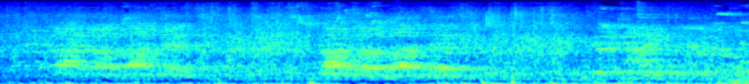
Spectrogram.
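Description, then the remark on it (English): A large student crowd roars and cheers at a basketball game with ten seconds left on the clock, a dense, loud, unbroken wall of shouting and yelling that holds steady for several seconds. “That's the student body saying, what a ball game.”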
